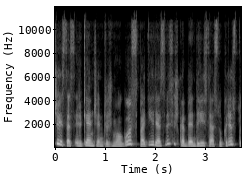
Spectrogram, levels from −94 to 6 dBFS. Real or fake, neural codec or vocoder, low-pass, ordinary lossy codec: fake; codec, 44.1 kHz, 2.6 kbps, SNAC; 10.8 kHz; Opus, 24 kbps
